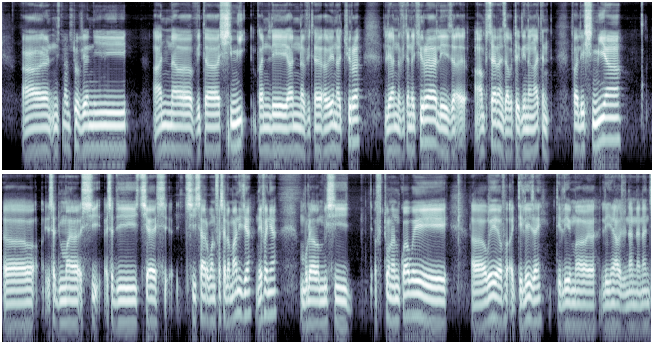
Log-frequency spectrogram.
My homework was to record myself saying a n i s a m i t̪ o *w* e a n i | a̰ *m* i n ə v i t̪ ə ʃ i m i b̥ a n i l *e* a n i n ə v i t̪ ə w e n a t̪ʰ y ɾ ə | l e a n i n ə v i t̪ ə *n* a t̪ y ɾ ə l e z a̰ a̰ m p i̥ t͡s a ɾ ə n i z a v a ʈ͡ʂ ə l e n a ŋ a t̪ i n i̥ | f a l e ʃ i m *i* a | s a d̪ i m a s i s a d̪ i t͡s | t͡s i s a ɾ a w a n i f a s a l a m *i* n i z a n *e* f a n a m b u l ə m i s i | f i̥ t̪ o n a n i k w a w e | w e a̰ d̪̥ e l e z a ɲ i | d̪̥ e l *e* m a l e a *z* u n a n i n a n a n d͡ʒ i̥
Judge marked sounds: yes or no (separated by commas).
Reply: no, no, yes, yes, yes, no, yes, yes, yes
